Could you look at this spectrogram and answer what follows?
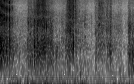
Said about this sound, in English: I'm going to walk through some leaves here. Hang on.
